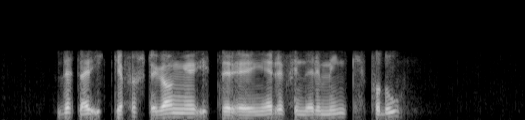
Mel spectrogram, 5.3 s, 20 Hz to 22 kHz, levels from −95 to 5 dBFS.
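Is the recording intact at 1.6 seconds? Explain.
No. At 1.6 seconds, as throughout the clip, the speech carries G.723.1 codec damage. This low-rate coder, likely running near 6.3 kbit/s, keeps roughly 250 Hz to 3.4 kHz and drops everything above 3.6 kHz. Its coarse frames leave the speech muffled and hoarse, with smeared consonants.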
